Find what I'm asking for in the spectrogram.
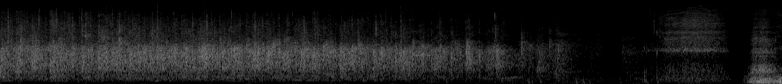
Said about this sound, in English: Guys, let's give them a round of applause, can we? Let's honor them.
